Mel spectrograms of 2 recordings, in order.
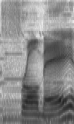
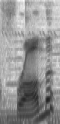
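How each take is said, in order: First: The name ends with an added final vowel sound. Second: The name ends without a final vowel sound. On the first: "it wouldn't be like from a or something stupid like that" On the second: "just kind of like maybe a silent e at the end"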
